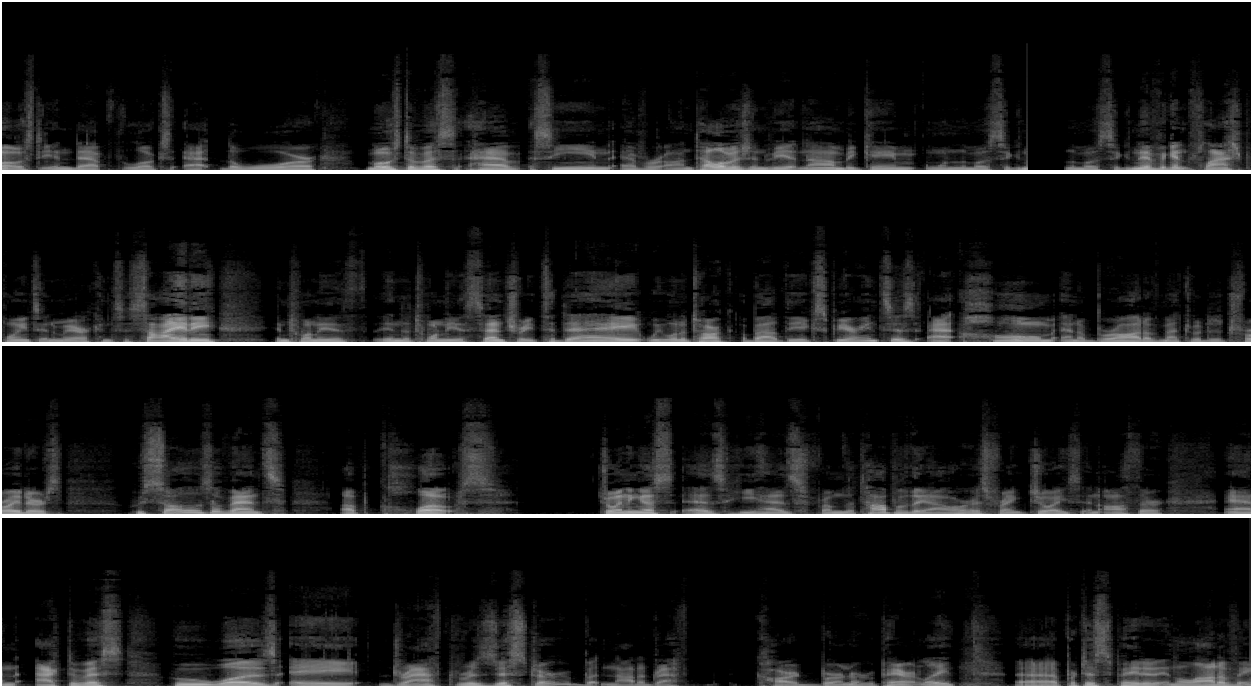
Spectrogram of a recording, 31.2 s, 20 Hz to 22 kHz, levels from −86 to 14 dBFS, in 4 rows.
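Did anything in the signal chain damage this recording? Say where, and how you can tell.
Yes. There is a stream reconnect at the network stage, 6.41 to 7.10 s. After "one of the most", 0.22 s of silence falls, and the audio then resumes 0.46 s earlier before "flashpoints in". A plain dropout would skip ahead, but this repeats material.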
